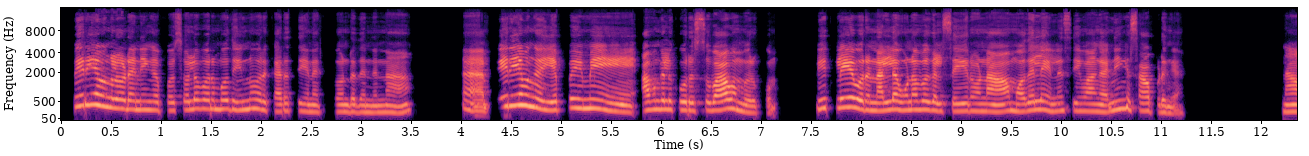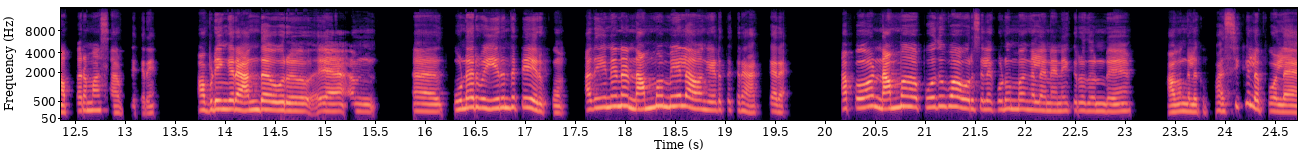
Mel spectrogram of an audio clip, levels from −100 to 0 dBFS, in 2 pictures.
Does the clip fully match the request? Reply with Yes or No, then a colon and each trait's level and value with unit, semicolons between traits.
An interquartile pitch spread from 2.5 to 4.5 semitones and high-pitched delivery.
No: average, 5.2 semitones; high, 245 Hz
